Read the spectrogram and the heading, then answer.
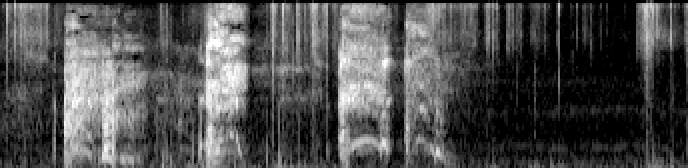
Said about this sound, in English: I just was about to cough.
